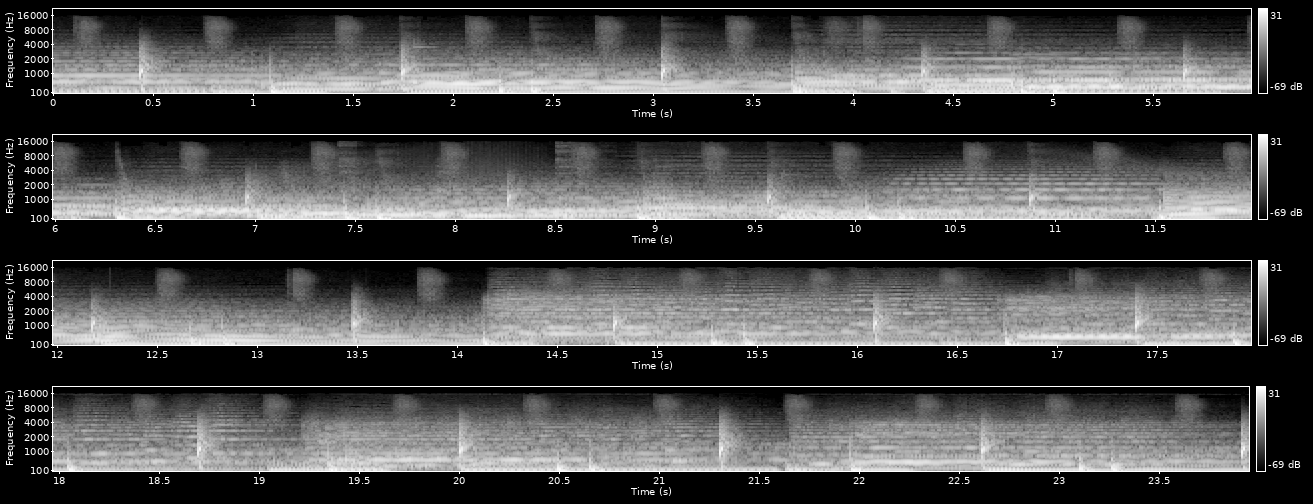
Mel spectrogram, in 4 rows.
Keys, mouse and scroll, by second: 5.1-7.3 typing, 5.7-6.1 scroll down 1, 7.3-8.4 scroll down 1, 8.4 typing.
